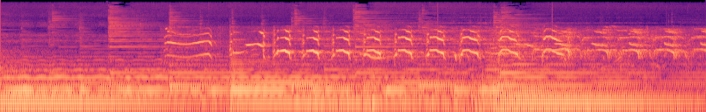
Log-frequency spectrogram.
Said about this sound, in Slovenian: Galebi se karaju.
